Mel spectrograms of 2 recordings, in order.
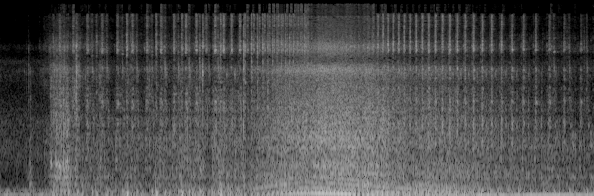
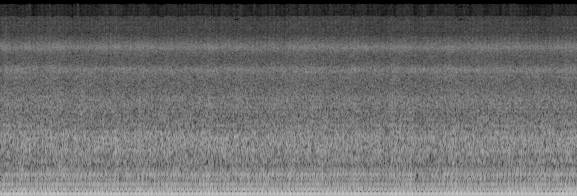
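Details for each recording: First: Craftsman lawn mower with stale ethanol gas left too long, choke closed, primed: fires and runs unevenly a few seconds, speed swelling and sagging, only on prime; carburetor suspected. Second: Craftsman lawn mower after carburetor work, air cleaner cover off, primed with two-stroke mix, smoking: steady even drone at constant speed without surging or missing; carburetor now feeding properly, normal running.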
